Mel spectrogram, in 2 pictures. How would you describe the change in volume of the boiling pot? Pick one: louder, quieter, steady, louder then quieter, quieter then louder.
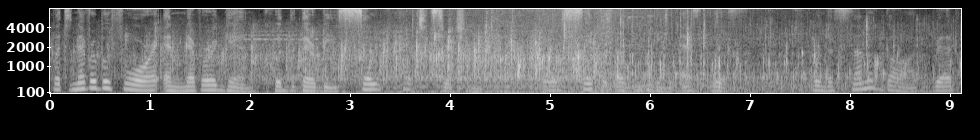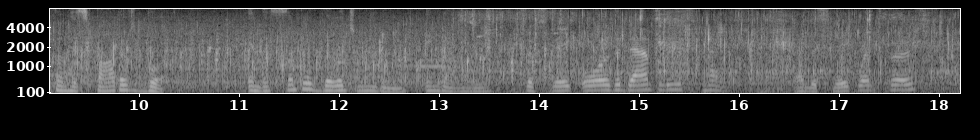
louder then quieter.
